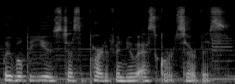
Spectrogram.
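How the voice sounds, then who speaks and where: A young woman with an American accent playing an earnest, secretive android in an audio drama, speaking in a hushed, halting and pleading way. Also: fairly low pitch, little pitch movement, soft background music, close to an everyday voice. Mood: hushed, confessional. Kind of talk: naturalistic audio drama acting.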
